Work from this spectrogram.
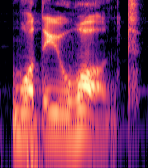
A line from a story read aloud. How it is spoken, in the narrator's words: Waffle groaned with a growl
